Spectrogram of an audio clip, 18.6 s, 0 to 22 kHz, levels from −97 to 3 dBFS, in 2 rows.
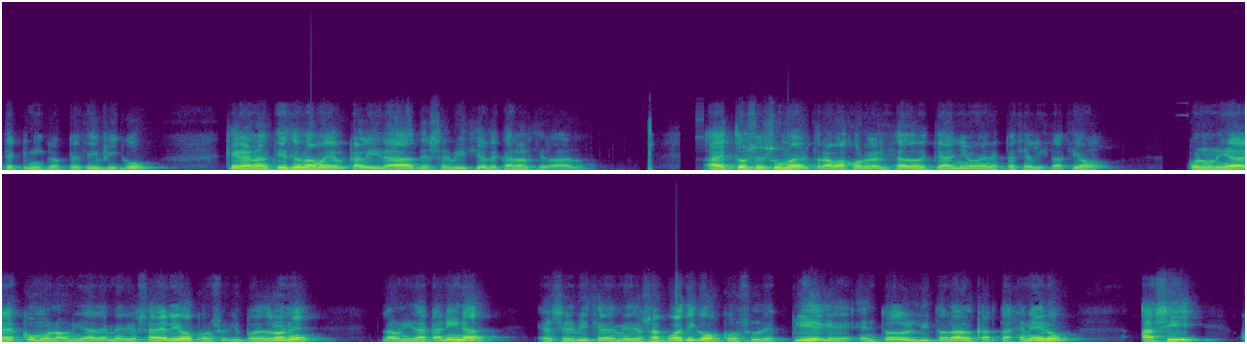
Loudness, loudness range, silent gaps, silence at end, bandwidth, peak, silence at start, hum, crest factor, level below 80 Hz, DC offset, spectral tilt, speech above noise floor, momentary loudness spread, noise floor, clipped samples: -16 LUFS; 2 LU; none; 0.25 s; 7.6 kHz; 0 dBFS; 0 s; none; 16 dB; -60 dBFS; under 0.1%; -8.5 dB/octave; 55 dB; 10 LU; -71 dBFS; under 0.1%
